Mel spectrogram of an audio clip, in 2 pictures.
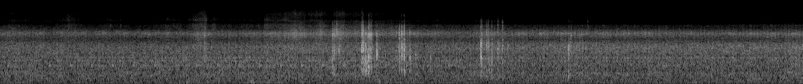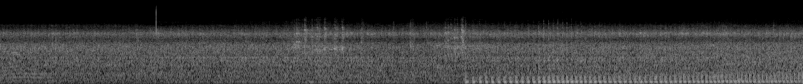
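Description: Steady outdoor background noise with a few brief knocks about three to five seconds in; a few seconds before the end, a motor vehicle's engine comes in as a steady low hum.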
